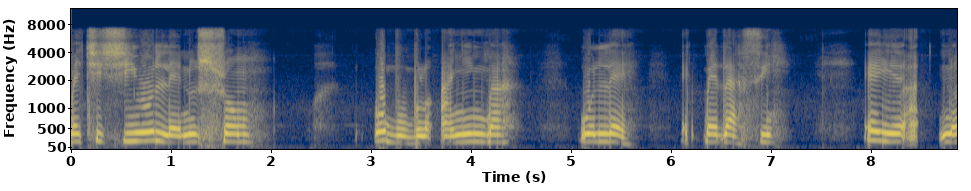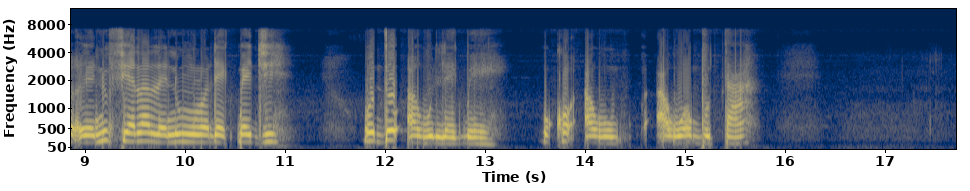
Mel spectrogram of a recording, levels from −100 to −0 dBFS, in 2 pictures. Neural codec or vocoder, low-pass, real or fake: none; 7.2 kHz; real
